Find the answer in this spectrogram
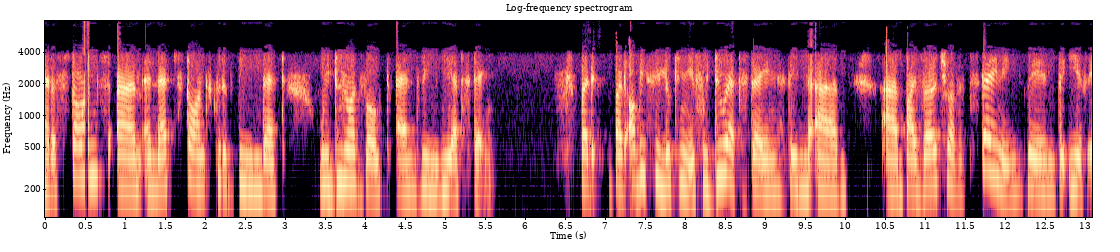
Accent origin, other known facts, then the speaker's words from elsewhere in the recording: South Africa; We cannot regress as a South African nation.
